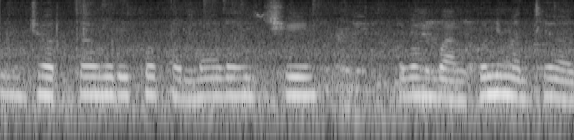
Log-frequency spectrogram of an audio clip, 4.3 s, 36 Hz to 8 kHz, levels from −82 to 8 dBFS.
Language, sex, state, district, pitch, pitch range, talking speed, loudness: Odia, female, Odisha, Khordha, 200 Hz, 195-210 Hz, 85 wpm, -15 LUFS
